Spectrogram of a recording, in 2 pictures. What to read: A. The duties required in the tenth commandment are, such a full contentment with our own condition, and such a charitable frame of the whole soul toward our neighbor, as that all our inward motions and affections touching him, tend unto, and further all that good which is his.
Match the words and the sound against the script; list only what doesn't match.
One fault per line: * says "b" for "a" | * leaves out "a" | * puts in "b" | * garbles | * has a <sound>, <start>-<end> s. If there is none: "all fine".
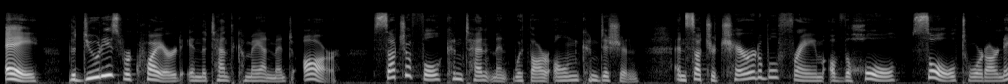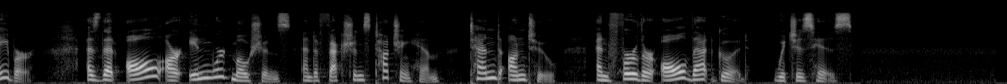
all fine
